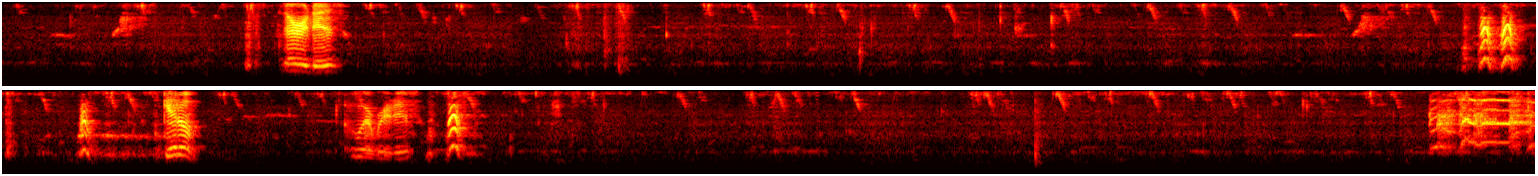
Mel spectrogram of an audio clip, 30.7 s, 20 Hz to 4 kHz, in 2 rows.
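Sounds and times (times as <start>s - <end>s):
small birds chirping and tweeting: 0.0s - 30.6s
speech: 2.8s - 3.4s
small chihuahua yapping barks: 14.6s - 17.0s, 19.6s - 20.2s
pet rooster crowing: 29.6s - 30.6s.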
